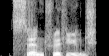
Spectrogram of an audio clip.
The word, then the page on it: centrifuge: British English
